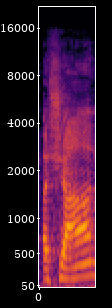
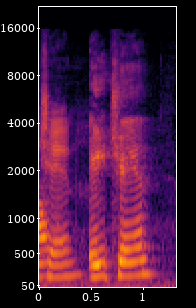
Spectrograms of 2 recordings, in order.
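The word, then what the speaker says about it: Achane: Like Ashan or however he's pronouncing his name now. Achan.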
